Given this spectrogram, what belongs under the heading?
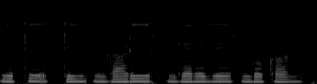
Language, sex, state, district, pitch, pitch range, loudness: Bengali, male, West Bengal, Paschim Medinipur, 125 Hz, 125-130 Hz, -47 LUFS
